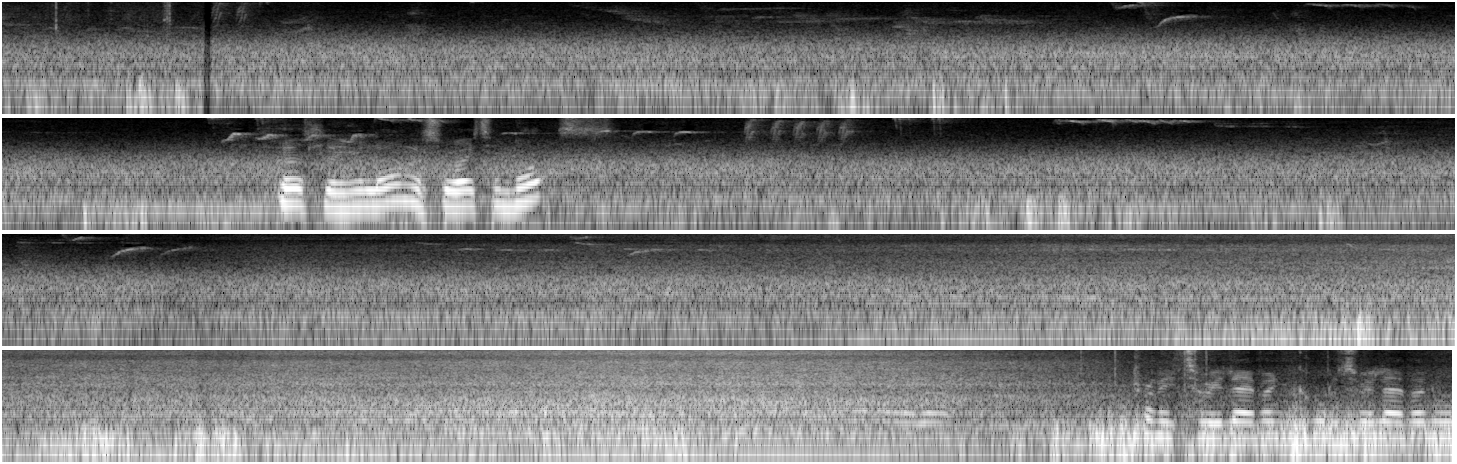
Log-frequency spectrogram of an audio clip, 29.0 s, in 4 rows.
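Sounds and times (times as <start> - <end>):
birds chirping: 0.0 - 7.6, 8.2 - 23.2
low engine hum: 0.0 - 29.0
train wheel and rail noise: 15.5 - 28.0.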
